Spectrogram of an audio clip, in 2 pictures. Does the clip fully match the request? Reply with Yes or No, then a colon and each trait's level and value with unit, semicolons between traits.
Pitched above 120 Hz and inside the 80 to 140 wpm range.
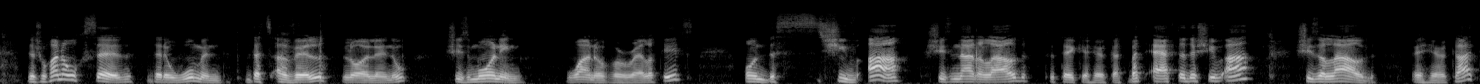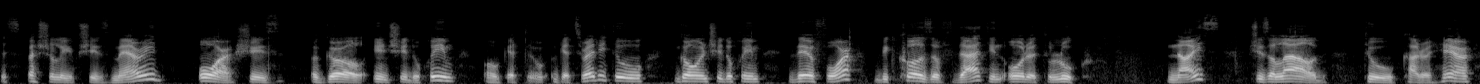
Yes: medium, 140 Hz; slow, 135 wpm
